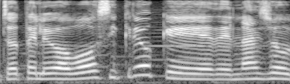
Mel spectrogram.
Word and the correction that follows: Natxo: Se escribe N de A T X O. Nacho Vidal.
